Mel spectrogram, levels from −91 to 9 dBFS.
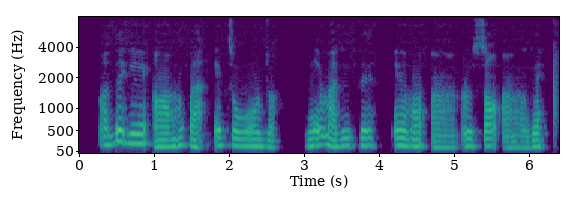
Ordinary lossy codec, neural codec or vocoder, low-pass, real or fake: none; codec, 16 kHz, 16 kbps, FunCodec, trained on LibriTTS, 50 frames a second; none; fake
